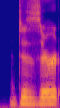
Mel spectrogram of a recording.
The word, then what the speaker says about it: Desert: And today, people pronounce it like dessert island, like the sweet food you eat after dinner.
